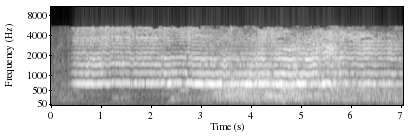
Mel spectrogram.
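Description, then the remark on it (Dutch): A biting mosquito's high, thin whine drones steadily for several seconds, wavering slightly in pitch, with no voices around it. “Het is een vlieg. Ja, een mug. Zo'n steekmug.”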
